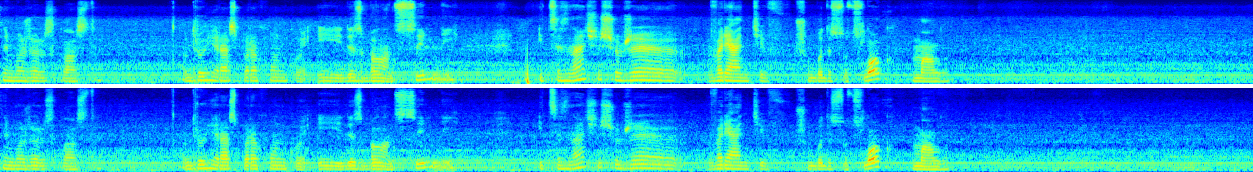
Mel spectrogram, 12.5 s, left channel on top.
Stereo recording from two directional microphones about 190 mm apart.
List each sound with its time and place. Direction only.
0.2 s speech: 10° right (ahead or behind)
1.9 s speech: 25° right (ahead or behind); by 4.3 s 5° right (ahead or behind)
5.4 s speech: 10° right (ahead or behind)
